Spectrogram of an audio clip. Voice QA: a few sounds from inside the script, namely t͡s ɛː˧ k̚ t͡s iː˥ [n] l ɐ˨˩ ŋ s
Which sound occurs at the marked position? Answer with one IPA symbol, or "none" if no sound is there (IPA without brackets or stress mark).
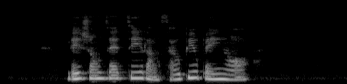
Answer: none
